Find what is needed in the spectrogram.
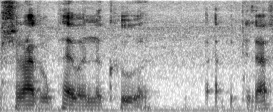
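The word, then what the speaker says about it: Nacua: Or should I go play with Nakua?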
